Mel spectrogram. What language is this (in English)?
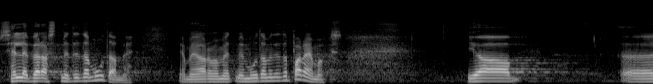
Estonian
